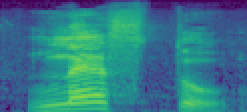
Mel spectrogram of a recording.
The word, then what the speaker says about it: ন্যস্ত: ন্যস্ত অ্যা ধ্বনি আসছেই, কিন্তু তাহলে এই যে অ লাগিয়ে বললাম তাহলে বলা উচিত অব্যয়, তা কিন্তু আমরা বলি না।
